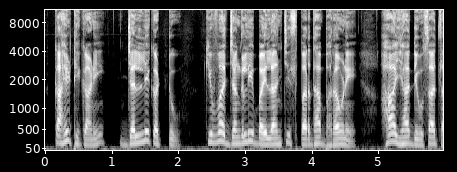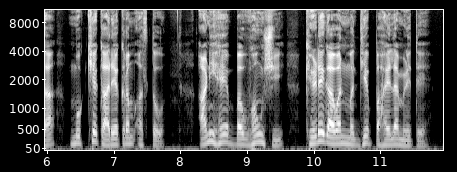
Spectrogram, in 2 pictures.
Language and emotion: Marathi, neutral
